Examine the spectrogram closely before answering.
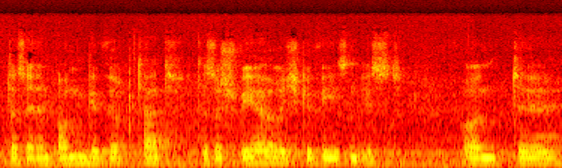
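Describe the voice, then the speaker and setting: Male speaker, casual hesitant explainer, off-mic in a roomy space with clear background noise. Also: mid-range voice, completely flat delivery, normal speed. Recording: echoey, noisy, distant from mic.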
